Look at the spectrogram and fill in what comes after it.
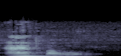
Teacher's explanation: esse E com A, né, essa mistura de E com A, que a gente não pronuncia nem E nem A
